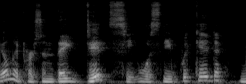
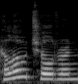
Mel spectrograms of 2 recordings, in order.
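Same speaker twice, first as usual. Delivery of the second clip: sugary, sweet, very high voice; 10 semitones higher than usual. Narrating a story, someone greets the children in a sweet voice. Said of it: "said someone in a sweet voice".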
